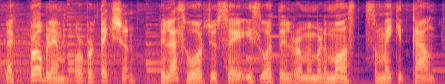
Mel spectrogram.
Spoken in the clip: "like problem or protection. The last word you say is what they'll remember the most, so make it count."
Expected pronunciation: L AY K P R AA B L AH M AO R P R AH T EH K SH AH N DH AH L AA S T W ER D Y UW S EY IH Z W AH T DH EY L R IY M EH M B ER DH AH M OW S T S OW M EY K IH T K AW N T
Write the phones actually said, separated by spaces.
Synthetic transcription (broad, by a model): L AY K P R AA B L AH M AO R P R AH T EH K SH AH N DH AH L AA S T W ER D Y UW S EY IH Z W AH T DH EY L R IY M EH M B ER DH AH M OW S T S OW M EY K IH T K AW N T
